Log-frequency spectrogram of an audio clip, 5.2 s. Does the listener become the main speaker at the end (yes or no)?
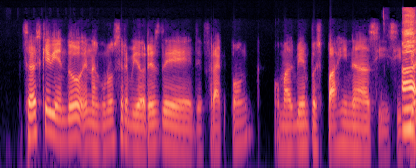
yes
